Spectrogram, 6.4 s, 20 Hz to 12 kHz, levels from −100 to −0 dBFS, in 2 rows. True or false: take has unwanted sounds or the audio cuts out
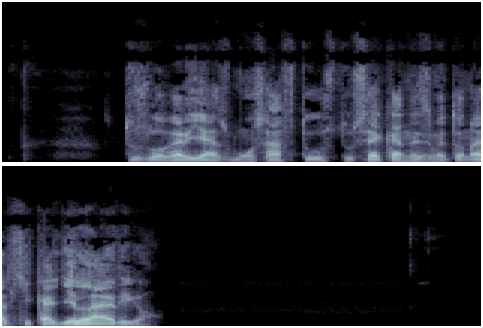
false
